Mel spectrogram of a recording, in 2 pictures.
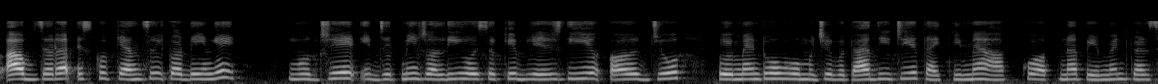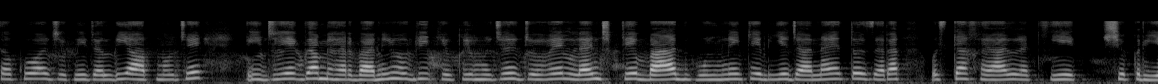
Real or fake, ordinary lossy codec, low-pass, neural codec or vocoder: fake; none; none; codec, 16 kHz, 1 kbps, FunCodec, trained on Chinese and English, 50 frames a second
